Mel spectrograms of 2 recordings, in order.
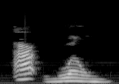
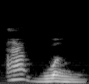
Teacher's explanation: Você está falando aguão e não aguam. Você está falando um Uzinho no final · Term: tritongo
